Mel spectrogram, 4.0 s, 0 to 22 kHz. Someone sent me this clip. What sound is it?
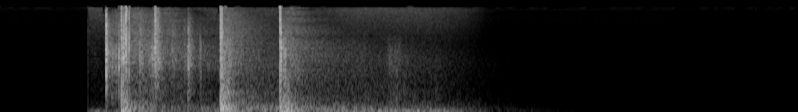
Explosive 1 v1 [DOD 130303]
army, artillery, attacking, bang, counter-strike, damage, destruction, destructive, explosion, explosive, gun, guns, kaboom, military, shot, tank, tnt, weapon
